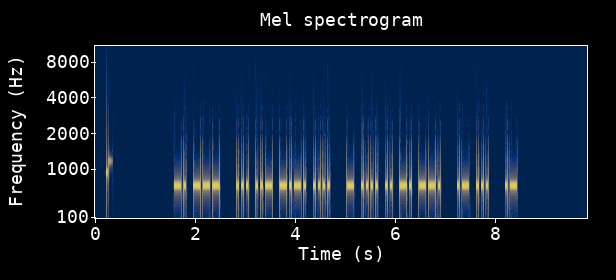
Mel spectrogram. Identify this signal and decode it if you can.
Morse code, heard as a keyed tone, about 25 wpm, 700 Hz. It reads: NO SUCH THING AS A
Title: Sets of 5 Words Encore 25wpm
